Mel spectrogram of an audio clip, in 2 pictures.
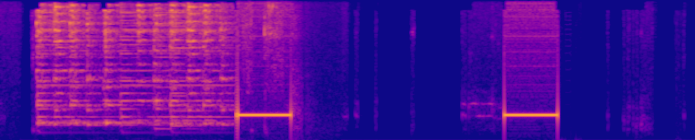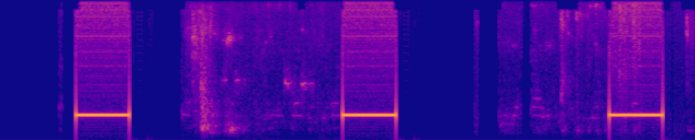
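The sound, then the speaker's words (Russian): A telephone ringing tone sounds while a call is being connected: five steady, even beeps spaced about four seconds apart, with a brief tinny passage before the first and faint scattered noises between them. “Давайте я вас попробую соединить.”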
